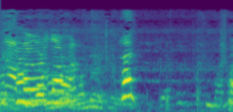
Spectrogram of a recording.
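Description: Children's voices chattering close by, with a short, loud, high-pitched child's cry about a second in, then quieter.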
